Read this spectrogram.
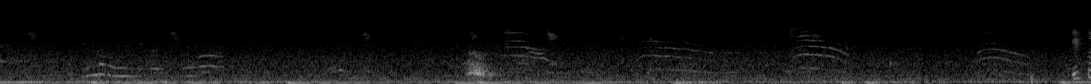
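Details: A very sick kitten meowing indoors: a series of thin, high, wavering mews, some short and rising-falling, others drawn out and sliding, spaced irregularly over about eleven seconds, with low human speech and a steady low hum beneath.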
